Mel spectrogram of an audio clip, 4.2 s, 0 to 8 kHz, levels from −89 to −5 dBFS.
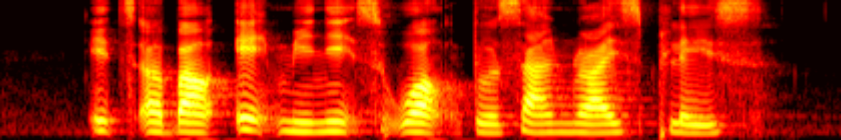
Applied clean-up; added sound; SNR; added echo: none; none; none; none.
